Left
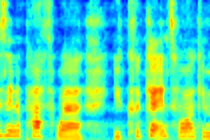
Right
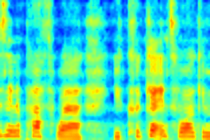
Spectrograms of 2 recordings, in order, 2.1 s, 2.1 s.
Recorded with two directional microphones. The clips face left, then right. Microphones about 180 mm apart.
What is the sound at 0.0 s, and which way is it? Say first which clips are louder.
A woman's voice: right 4 dB; 40° right (ahead or behind).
